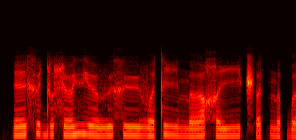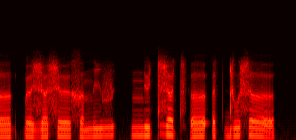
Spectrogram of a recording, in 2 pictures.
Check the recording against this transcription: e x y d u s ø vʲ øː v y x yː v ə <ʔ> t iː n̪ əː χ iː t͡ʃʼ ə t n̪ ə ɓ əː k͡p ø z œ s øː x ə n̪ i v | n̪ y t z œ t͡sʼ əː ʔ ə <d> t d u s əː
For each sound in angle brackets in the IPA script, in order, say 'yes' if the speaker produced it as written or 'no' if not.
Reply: no, no

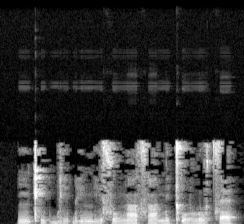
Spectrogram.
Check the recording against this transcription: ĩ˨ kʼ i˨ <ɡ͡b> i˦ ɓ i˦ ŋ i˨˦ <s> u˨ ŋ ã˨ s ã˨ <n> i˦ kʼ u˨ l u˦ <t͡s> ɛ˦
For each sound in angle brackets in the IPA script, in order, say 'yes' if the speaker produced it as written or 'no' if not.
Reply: yes, yes, yes, yes

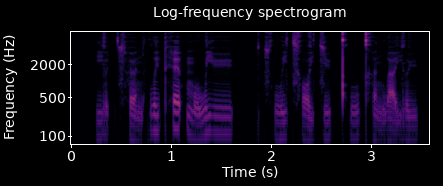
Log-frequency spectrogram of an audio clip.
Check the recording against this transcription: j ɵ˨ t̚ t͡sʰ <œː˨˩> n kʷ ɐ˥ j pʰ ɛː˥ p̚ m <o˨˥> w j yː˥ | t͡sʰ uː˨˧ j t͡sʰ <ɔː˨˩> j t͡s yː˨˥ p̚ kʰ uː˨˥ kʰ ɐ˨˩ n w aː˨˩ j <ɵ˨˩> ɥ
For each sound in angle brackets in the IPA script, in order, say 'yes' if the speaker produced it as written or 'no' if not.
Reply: yes, yes, yes, no

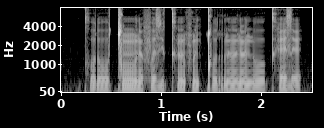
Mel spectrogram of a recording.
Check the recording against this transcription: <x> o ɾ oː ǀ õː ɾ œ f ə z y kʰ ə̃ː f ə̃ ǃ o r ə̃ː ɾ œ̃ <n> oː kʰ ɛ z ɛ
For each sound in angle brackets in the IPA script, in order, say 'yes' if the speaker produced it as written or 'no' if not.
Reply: no, yes

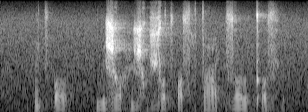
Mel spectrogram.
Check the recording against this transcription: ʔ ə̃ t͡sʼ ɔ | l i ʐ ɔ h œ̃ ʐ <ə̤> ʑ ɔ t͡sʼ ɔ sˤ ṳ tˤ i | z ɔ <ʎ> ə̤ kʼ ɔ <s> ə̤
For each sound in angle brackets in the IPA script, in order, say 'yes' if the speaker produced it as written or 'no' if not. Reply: no, no, no

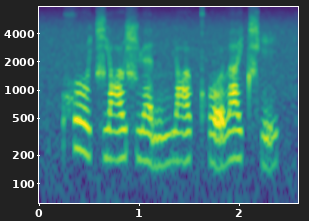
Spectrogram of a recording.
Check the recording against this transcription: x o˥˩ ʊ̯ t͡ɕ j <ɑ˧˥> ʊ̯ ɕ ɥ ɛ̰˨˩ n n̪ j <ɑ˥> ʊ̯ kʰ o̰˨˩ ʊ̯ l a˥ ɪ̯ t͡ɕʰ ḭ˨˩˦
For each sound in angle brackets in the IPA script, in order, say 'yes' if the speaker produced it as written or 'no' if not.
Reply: yes, no

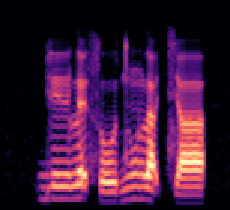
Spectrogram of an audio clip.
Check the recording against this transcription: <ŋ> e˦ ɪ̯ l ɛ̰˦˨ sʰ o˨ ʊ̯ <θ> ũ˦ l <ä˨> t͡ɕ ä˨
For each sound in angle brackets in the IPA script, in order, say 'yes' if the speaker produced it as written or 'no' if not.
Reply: no, no, no

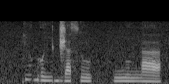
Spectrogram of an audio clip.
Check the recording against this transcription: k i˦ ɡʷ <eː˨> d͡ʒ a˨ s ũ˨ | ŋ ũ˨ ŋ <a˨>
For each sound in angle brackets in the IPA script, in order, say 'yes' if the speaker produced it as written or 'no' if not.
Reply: no, yes

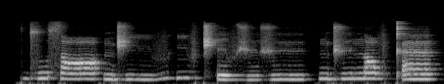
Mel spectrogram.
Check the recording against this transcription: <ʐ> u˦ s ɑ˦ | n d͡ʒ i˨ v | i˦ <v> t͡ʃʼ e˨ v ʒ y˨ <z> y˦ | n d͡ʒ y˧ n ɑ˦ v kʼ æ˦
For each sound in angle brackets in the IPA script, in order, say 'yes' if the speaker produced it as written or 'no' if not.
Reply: no, yes, no

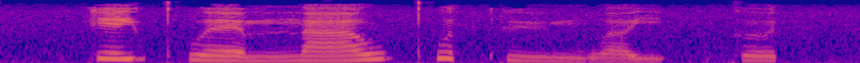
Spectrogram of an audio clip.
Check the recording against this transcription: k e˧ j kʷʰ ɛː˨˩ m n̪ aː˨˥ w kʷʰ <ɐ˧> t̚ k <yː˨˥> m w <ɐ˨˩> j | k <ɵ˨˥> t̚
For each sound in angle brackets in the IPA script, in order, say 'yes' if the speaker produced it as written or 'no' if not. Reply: no, no, yes, no

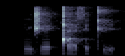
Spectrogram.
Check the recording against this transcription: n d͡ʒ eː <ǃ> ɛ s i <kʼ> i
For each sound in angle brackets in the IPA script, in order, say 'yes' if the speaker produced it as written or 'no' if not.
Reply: yes, yes

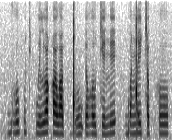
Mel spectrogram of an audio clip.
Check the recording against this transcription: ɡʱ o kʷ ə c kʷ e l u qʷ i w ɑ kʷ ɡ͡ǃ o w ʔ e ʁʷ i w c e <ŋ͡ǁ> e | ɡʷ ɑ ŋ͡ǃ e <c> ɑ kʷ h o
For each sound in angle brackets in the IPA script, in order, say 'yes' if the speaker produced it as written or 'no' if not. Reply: no, yes

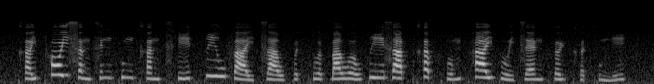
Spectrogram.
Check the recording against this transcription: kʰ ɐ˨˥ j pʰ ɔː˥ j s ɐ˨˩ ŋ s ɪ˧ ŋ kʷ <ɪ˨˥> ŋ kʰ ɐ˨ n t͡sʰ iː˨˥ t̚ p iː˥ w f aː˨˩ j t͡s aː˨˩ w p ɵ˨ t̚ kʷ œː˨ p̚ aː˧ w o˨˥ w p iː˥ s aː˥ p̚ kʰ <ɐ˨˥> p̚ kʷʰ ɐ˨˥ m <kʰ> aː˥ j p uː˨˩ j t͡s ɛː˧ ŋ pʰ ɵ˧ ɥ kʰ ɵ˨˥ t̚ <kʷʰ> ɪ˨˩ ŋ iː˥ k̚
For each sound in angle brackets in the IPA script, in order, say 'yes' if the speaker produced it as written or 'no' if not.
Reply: no, no, no, no

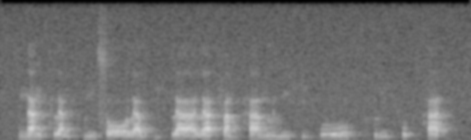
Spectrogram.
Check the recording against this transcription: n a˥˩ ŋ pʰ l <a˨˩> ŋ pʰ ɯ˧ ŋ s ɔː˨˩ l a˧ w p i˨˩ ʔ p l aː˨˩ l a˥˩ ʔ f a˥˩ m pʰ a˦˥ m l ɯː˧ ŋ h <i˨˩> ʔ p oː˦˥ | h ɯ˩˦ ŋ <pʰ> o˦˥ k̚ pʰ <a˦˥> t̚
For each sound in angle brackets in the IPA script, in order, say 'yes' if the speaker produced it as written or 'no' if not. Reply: no, yes, yes, yes

